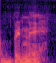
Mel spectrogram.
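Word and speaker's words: Binet: जो अल्बर्ट अभिनय है इसकी स्पेलिंग में ब्याह एनडीटीएल लेकिन इसका साउंड निकलेगा बने और फास्ट व्हेन ए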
